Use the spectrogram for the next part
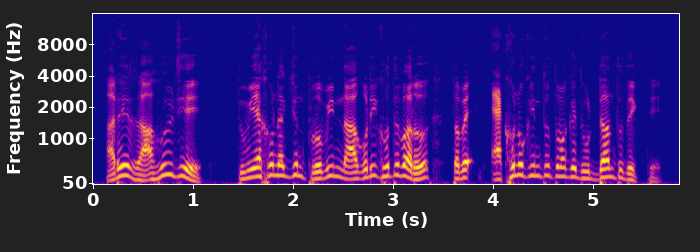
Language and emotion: Bengali, happy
